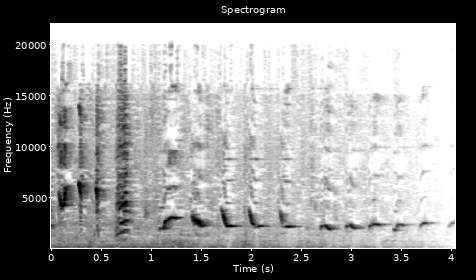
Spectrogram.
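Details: Caged pet greater green leafbird from Indramayu, Indonesia, kept as a tutor for other birds and praised for rich fill song. It opens with sharp high chips, then gives about ten descending slurred whistles in quick succession that fade away, over a steady low hum.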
